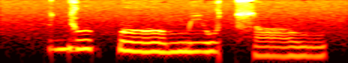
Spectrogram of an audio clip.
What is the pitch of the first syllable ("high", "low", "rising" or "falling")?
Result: high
